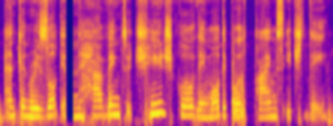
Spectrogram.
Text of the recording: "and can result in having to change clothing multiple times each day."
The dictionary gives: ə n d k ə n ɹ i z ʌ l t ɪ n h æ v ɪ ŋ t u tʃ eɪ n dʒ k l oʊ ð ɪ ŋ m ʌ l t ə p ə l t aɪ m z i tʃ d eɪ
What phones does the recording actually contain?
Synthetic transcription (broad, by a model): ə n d k ə n ɹ i z ʌ l t ɪ n h æ v ɪ ŋ t u tʃ eɪ n dʒ k l oʊ ð ɪ ŋ m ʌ l t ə p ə l t aɪ m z i tʃ d eɪ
